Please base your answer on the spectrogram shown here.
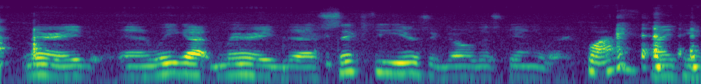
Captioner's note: laughter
